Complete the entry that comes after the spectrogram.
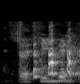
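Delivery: high laughing squeal; breaking into laughter. Real, not acted. Teller laughing at own joke, high squealing laugh. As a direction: crack up at your own joke.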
